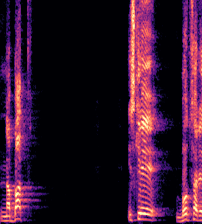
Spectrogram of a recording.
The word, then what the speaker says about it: نبت: ہے وہ تھا نبت، نون زبرنا بازبربا تا ساکن، نبت۔ اس کے بہت سارے تلفظ جو ہیں وہ آپ کو مل جائیں گے تحقیق کرتے ہوئے۔ نبت تے کے ساتھ بھی ہے، نابت بھی ہے، نبایوت بھی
